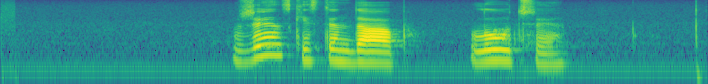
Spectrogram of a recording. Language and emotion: Russian, sad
